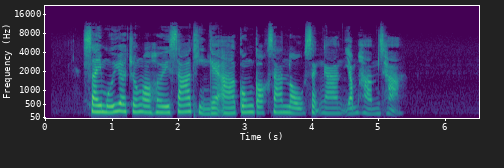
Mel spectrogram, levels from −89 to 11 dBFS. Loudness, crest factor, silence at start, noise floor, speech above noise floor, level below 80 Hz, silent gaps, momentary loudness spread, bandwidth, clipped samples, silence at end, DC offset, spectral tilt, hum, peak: -21 LUFS; 22 dB; 0.6 s; -67 dBFS; 46 dB; -82 dBFS; none; 9 LU; 12 kHz; under 0.1%; 1.2 s; under 0.1%; -2.5 dB/octave; none; -2 dBFS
